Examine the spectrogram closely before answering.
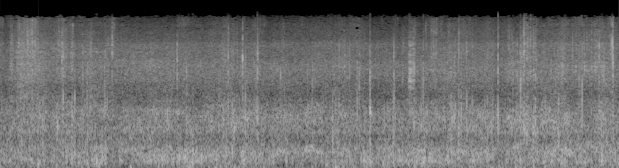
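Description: Wind rushing over the microphone of a camera on a fat bike in motion: a steady rumbling hiss, with scattered small clicks and crackles as the bike rolls over the snowy trail.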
